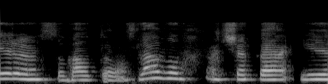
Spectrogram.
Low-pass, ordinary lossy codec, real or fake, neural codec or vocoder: 7.2 kHz; AAC, 32 kbps; fake; codec, 16 kHz in and 24 kHz out, 1.1 kbps, FireRedTTS-2 codec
